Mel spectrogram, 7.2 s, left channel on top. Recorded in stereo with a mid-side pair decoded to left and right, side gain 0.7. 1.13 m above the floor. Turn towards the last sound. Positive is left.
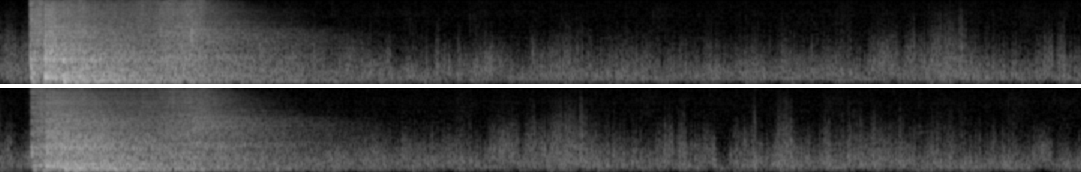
turn(degrees=65)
